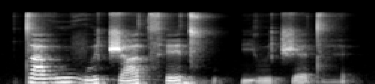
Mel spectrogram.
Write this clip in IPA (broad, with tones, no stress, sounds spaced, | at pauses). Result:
t a˥ v u˥ v ɯ˧˥ t͡ʃ a˧˥ t͡sʰ e˧˥ d͡z ṳ˩ | j ɯ˩ t͡ʃ ɛ˩˧ t ɛ̤˧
